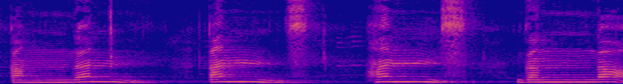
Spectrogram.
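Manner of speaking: कंगन, कंस, हंस, गंगा with long hummed nasals; कंगन, कंस, हंस, गंगा slowly, through the nose; nasal anusvar. Shown as a demonstration. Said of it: "नाक से आवाज़ आती है".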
